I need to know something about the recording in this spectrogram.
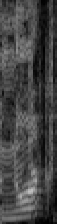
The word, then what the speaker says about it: NORC: is what we say you know norc does rhyme with dork so we we do try to avoid that and on our website it says we like to go by NOC but it used to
